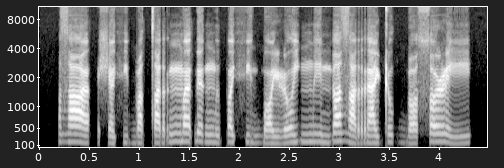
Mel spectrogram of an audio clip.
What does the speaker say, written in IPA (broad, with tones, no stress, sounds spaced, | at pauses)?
zˤ ɐ˦˨ | ʃ ɐ˨ fʲ u˨ b i˨ tˤ ɘ˨ r ŋ͡m ɐ˦ ɗ ɘ˧ ŋ͡m ɨ˨ p ɐ˦ fʲ ɐ˧ ɡ͡b ɔ˨ j ɭ o˦ j ŋ͡m i˦˨ mʲ ɛ˦ zˤ ɐ˨ r a˧ j ʈ u˧ ɡ͡b o˨ sˤ o˦ ɭ i˨˦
